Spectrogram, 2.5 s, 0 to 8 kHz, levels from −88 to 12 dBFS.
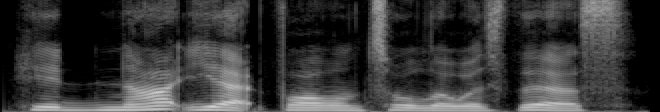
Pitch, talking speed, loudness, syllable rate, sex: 170 Hz, 220 wpm, -16 LUFS, 4.3 syllables/s, female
